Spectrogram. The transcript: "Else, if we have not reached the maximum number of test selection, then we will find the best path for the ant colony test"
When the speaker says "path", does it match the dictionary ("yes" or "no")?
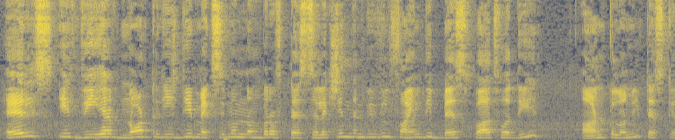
no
